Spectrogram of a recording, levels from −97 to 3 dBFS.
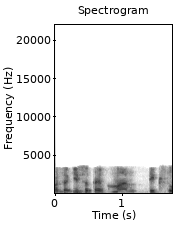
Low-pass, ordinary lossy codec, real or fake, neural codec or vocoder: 3.6 kHz; MP3, 32 kbps; fake; autoencoder, 48 kHz, 128 numbers a frame, DAC-VAE, trained on Japanese speech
